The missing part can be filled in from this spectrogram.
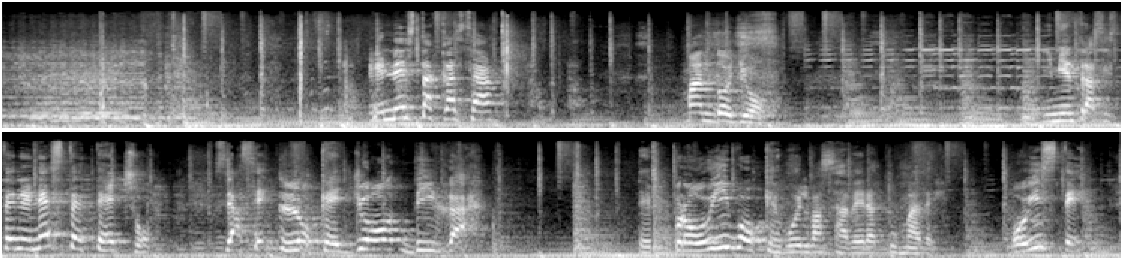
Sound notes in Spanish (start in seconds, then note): none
